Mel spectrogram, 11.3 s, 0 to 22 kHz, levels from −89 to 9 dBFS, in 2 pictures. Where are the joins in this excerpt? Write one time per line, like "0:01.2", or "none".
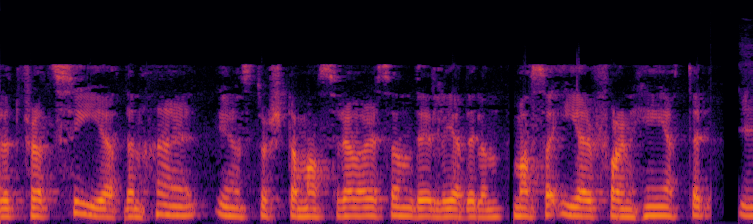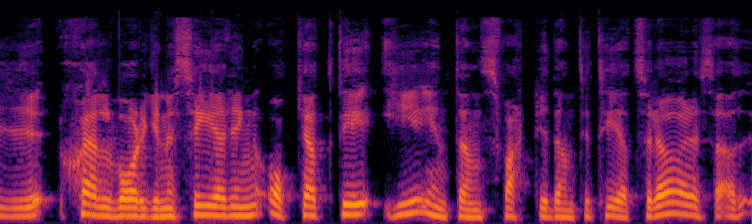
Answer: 0:00.9
0:03.6
0:05.4
0:08.1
